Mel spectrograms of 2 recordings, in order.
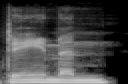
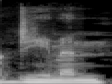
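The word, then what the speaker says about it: Daemon: their their latest album Damon or demon it it's spelled D AE m o n uh is reviewed pretty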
